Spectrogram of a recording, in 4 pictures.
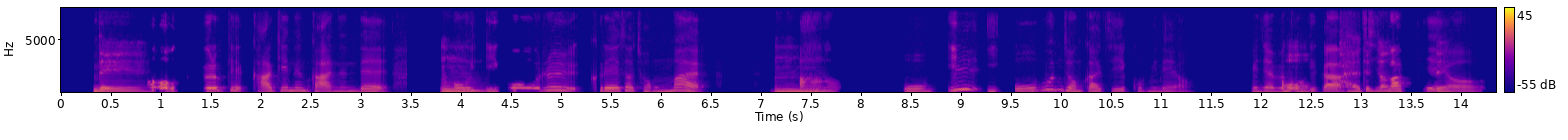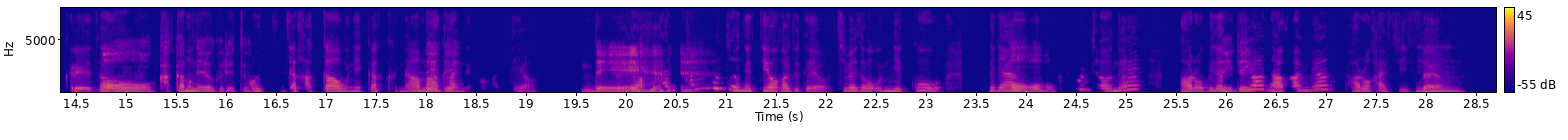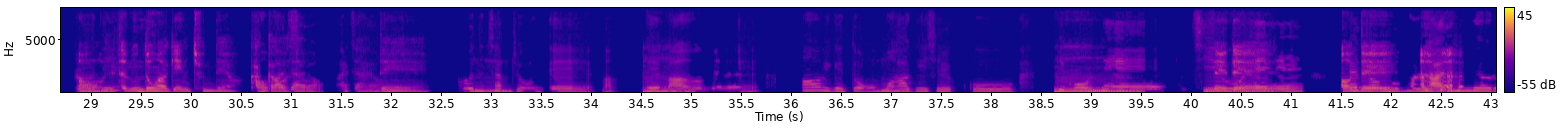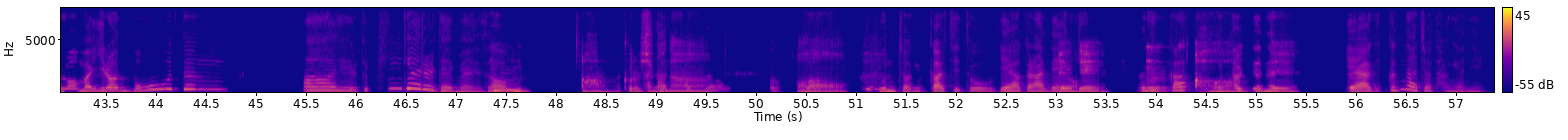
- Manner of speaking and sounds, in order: static; other background noise; tapping; laughing while speaking: "네"; distorted speech; laugh
- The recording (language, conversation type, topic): Korean, advice, 운동을 시작했는데도 동기부여가 계속 떨어지는 이유가 무엇인가요?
